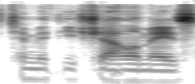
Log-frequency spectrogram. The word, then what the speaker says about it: Timothée Chalamet: It's in my honorable mentions, and Adam, one of these days you will learn how to pronounce Timothée Chalamet's name.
